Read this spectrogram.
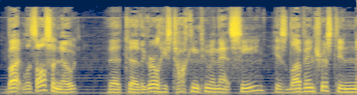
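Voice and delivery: ordinary delivery

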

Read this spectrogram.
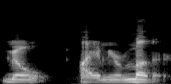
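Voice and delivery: a hint of the Sith lord's gravity; lightly voiced Darth Vader. Host reading a listener's joke as Vader. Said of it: "much better".

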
